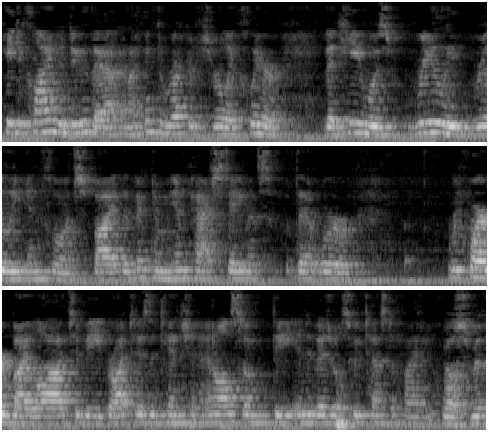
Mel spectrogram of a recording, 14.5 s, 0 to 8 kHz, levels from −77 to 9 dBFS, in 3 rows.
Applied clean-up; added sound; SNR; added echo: none; Purr; 17 dB; reverberation time 0.6 s.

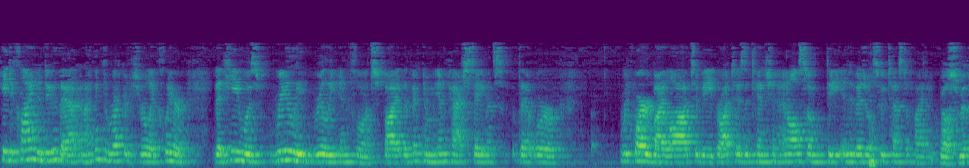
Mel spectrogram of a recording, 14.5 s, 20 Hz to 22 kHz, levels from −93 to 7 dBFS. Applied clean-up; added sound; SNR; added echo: neural separator model SepFormer DNS4.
